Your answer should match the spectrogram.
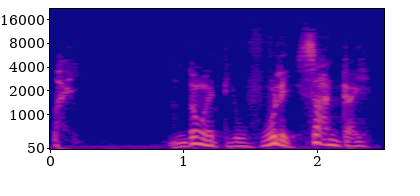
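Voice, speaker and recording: A man's voice: mid-range voice, lively intonation, moderate pace, a little mellow, a little hiss or hum, close to an everyday voice. A male actor playing an earnest, wary young martial arts hero who thinks aloud in a radio drama. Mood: alert, suspicious. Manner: earnest, dramatic self-questioning narration of thoughts.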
